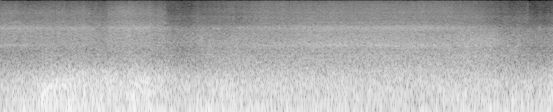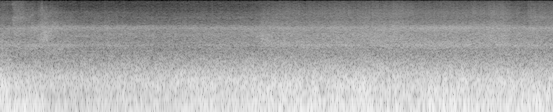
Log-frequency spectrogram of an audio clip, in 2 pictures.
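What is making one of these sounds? Strong wind rushes and buffets loudly outdoors.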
